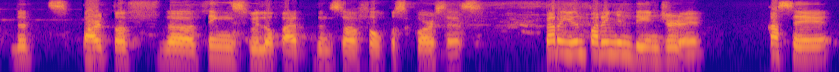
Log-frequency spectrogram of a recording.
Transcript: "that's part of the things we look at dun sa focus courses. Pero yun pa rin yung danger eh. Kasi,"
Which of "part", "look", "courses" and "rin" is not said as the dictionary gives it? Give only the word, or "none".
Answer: courses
